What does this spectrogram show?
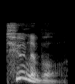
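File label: "tunable", British English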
